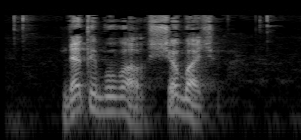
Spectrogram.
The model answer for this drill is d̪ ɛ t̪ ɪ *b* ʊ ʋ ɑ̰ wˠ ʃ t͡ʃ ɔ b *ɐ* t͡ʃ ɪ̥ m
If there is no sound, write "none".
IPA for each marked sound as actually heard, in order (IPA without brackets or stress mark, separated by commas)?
b, ɑ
